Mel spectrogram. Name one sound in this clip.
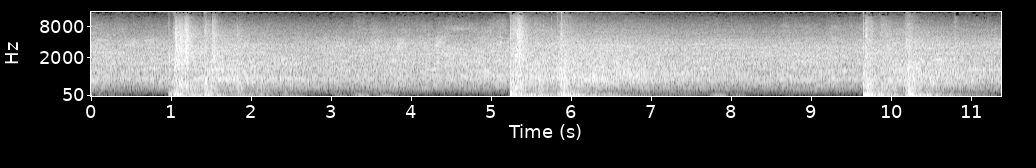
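Heavy bodies slam down hard onto a wrestling ring mat.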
